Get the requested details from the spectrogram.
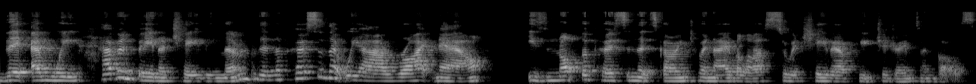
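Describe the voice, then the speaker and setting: A woman with an Australian accent talks at a moderate pace with hardly any pauses. Her pitch is fairly low and her intonation lively. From Australia, Melbourne. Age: 50s. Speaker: business and mindset coach. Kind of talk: podcast interview.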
